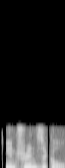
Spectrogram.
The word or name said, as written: intrinsical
